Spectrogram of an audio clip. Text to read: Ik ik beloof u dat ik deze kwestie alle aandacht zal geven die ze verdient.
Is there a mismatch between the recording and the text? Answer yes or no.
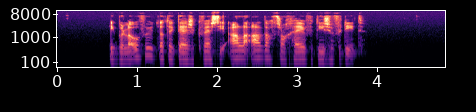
yes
